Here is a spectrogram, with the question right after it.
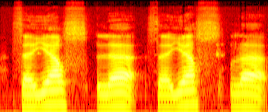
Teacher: this is a sod, so we make the sod heavy. The ya is flat.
